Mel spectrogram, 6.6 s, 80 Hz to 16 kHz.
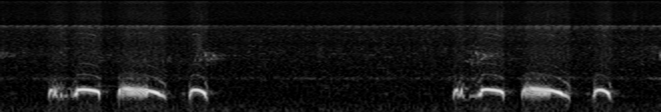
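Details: Spotted dove giving 'kuk 3' style cooing during decoy trapping in Silaban village, Lintong ni Huta: two phrases of three low, mellow coos, a short note, a long falling note, then a short final one, about four seconds apart.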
